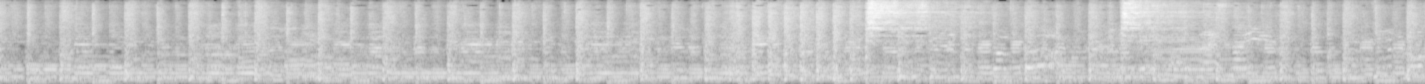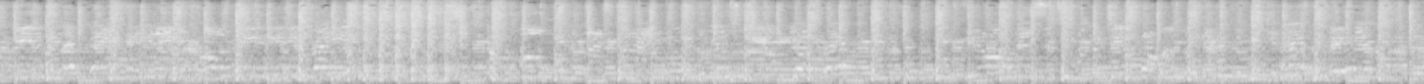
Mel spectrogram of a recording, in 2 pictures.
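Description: A band playing rock and roll live: an electric hollow-body guitar, an upright double bass and a drum kit keeping a steady beat.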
